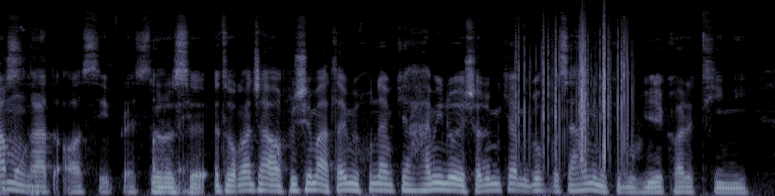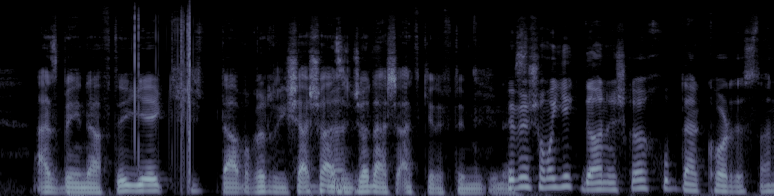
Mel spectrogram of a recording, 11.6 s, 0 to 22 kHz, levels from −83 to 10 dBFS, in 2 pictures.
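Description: From 3.86 to 4.77 s and again from 6.80 to 7.26 s, cable scratch noise sits over the speech: dense, uneven bursts of rustling grit only a little quieter than the voice. The likely cause is a worn cable or connector being moved, its contact resistance fluctuating rapidly. Unlike handling thumps, it is not low and boomy, and unlike isolated clicks, the crackle comes in tight, irregular clusters lasting about half a second to a second.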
